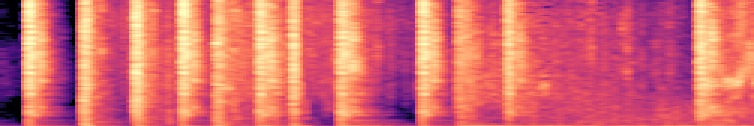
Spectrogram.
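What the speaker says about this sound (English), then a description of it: "So I throw that nade, so he has to either come down or die to that nade." Rapid booming blasts from a video game grenade, a quick train of loud explosive bursts followed by a sustained rumbling roar.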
